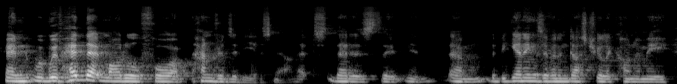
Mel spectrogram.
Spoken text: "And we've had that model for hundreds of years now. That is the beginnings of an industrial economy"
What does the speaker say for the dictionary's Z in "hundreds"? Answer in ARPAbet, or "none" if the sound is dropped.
Z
